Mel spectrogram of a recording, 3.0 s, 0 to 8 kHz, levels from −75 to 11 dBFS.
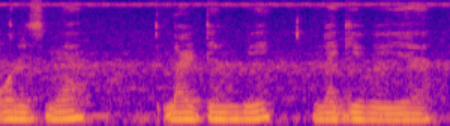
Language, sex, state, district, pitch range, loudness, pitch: Hindi, male, Uttar Pradesh, Shamli, 115-130 Hz, -15 LUFS, 120 Hz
